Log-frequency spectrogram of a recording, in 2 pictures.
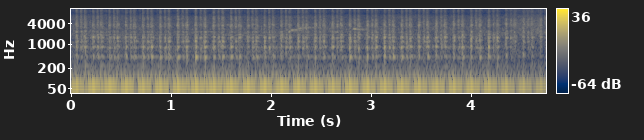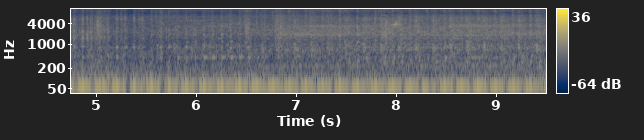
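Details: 2007 Mini One 1.4 petrol idling, heard at tailpipe: steady chuffing pulse about three beats a second with an uneven puff; misfire, owner suspects the mixture, not confirmed.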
